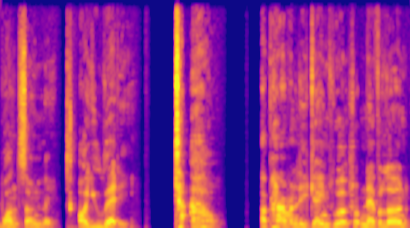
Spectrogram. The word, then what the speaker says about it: Tau: However, due to copyright reasons, I shall now pronounce the name correctly once and once only. Are you ready? Tau.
